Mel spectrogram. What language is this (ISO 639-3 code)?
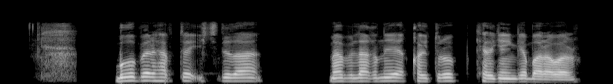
uig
